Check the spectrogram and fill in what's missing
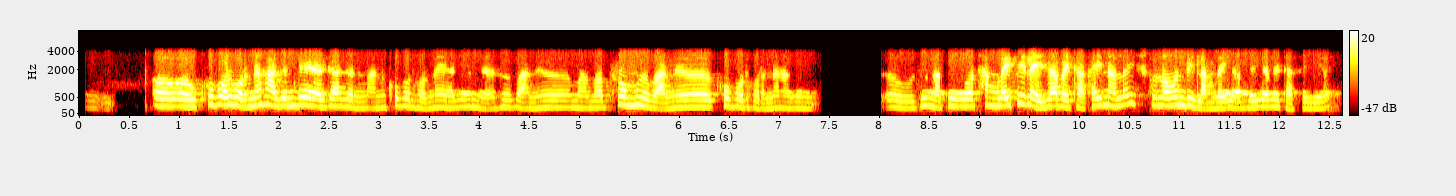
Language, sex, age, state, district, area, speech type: Bodo, female, 45-60, Assam, Kokrajhar, urban, conversation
